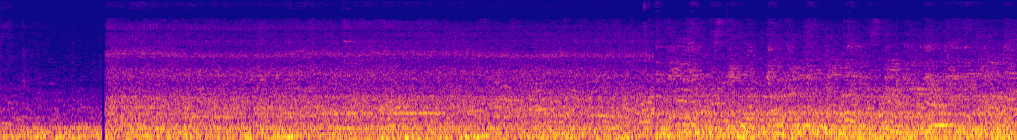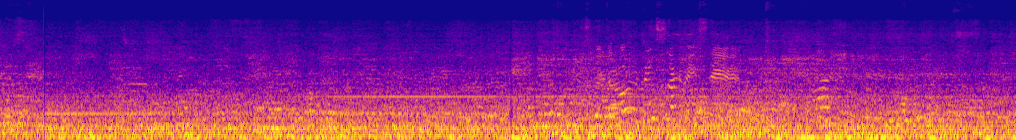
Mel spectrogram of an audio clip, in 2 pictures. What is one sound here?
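A crowd of people chats in a busy outdoor street.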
